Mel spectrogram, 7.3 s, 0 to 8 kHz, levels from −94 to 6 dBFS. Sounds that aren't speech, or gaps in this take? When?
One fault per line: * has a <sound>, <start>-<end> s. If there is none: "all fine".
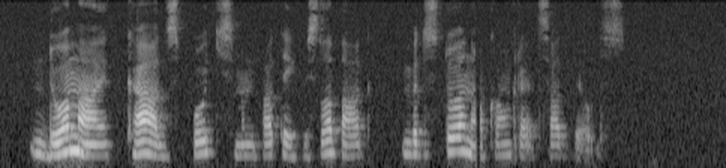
* has a dropout, 4.8-4.8 s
